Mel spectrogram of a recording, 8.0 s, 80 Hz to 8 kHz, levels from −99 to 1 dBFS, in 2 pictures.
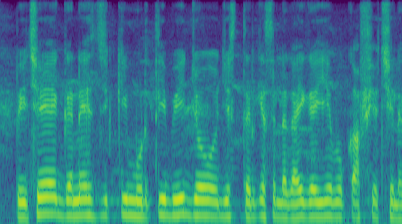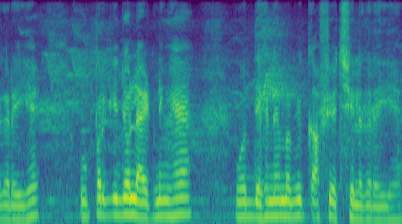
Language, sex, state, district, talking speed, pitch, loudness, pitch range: Hindi, male, Chandigarh, Chandigarh, 255 wpm, 150 Hz, -18 LUFS, 145-160 Hz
